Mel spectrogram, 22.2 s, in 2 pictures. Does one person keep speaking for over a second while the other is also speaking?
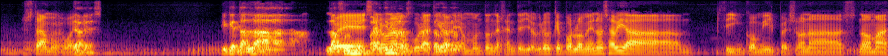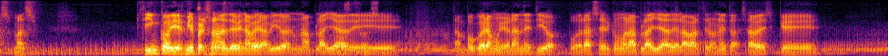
Yes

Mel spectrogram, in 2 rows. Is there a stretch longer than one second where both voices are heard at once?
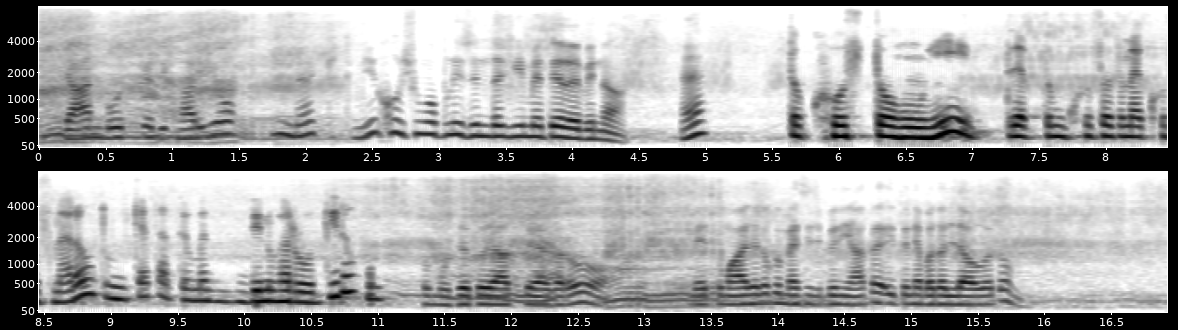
No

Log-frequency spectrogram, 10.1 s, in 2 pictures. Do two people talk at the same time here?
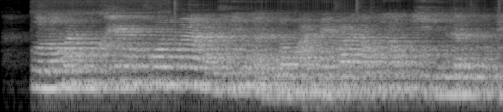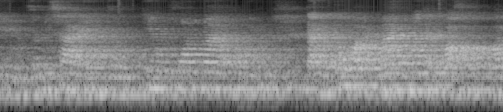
No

